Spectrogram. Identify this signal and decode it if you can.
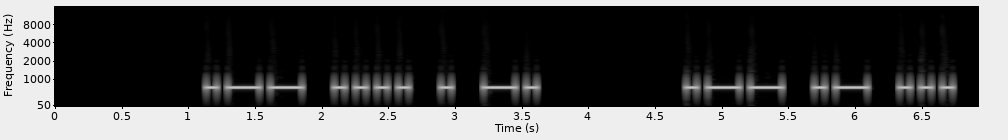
Morse code, heard as a keyed tone, about 16 wpm, 700 Hz. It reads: WHEN WAS
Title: 2x Word-Spacing - Sentences from Top 100 Words - 15wpm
